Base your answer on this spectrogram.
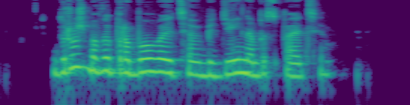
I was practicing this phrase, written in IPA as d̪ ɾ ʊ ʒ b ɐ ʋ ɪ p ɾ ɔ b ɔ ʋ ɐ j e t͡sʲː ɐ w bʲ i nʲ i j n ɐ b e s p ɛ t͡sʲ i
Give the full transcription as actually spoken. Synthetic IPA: d̪ ɾ u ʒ b ɐ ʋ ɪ p ɾ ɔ b ɔ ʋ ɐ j e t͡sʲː ɐ w bʲ i dʲ i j n ɐ b e s p ɛ t͡sʲ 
